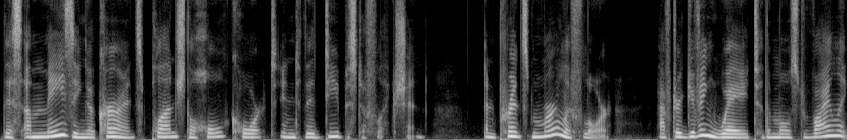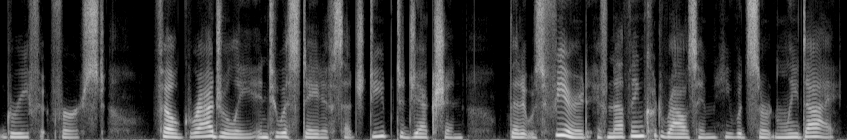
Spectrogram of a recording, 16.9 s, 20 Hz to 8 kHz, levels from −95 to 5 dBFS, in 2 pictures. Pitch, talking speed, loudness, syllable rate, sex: 215 Hz, 165 wpm, -20 LUFS, 5.0 syllables/s, female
